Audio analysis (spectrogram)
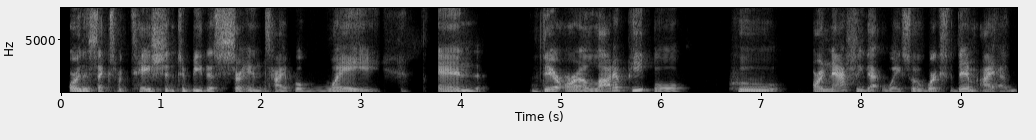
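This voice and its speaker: A man's voice: medium pitch, sharp tone. A man speaking as a podcast guest, candid and earnest, often qualifying and circling back on his own points. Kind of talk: candid conversational interview.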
